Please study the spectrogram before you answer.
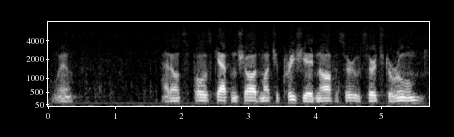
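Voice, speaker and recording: An actor playing a polite, shrewd, laconic army lieutenant in a 1950s radio western. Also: male voice, low-pitched, little pitch movement, moderate pace, natural voice. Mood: knowing. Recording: muffled, noisy old radio recording.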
